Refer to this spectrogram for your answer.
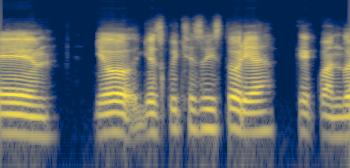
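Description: A man with a Mexican accent talks at a medium pitch, his intonation fairly even. His tone is bright and sharp, and the sound is dry and close with no echo. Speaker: podcast host and music artist. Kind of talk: casual chat.

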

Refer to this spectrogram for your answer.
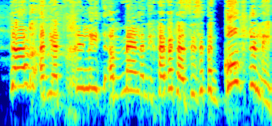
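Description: In a raised, projected voice, a woman speaks at an extremely high pitch with a bright, sharp tone. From Israel, Haifa. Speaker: positive thinking lecturer and author. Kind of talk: casual interview.

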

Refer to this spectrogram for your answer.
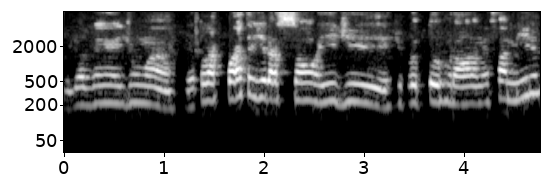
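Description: A woman speaks at a moderate pace with a fairly high pitch and lively intonation. Her tone is dark and mellow, and the sound is dry and close with no echo. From Brazil, Minas Gerais (Serra da Canastra). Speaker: podcast co-host, coffee export businesswoman. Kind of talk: casual chat.

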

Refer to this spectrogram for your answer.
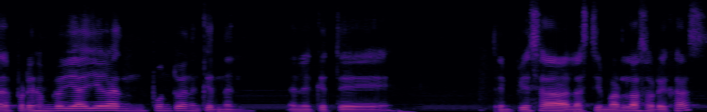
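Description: An unremarkable speaking voice moves at a fairly quick pace with ordinary pitch variation. The background is quiet. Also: man. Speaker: podcast guest. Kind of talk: casual chat.

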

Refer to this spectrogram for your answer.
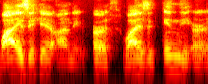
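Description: A man talks at a moderate pace at a medium pitch. He has an ordinary speaking voice with fairly even intonation. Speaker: health and fitness coach. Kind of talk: casual chat.

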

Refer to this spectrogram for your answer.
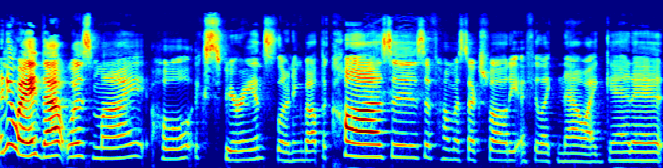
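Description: A woman's raised, projected voice, high in pitch, with lively intonation, a moderate pace and hardly any pauses on a very clean recording with a silent background. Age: 30s. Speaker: podcast co-host. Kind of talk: casual chat.

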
